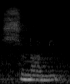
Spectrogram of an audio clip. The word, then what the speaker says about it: tsunami: teacher थे students आज हमारे न्यूरॉन इज द सुनामी के बारे में स्टडी करेंगे वहां पर चुनाव में की स्पेलिंग है मिट्टी से स्टार्ट हो रही है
